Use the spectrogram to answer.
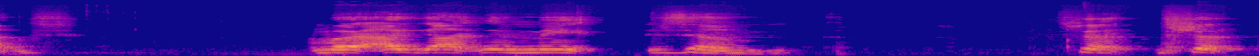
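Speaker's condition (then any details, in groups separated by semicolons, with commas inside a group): Cerebral palsy; from birth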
